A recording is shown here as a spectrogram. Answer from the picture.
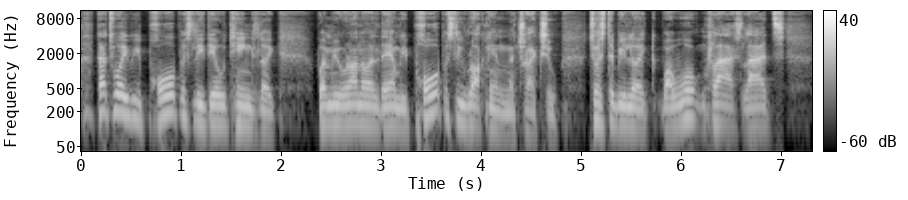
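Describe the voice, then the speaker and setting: A man speaks at a fairly quick pace in an Irish accent, his intonation lively, the sound dry and close with no echo, on a very clean recording with a silent background. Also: medium pitch for a man. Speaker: podcast host. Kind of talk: casual chat.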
